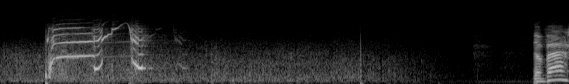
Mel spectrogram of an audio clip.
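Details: Namu, one of the first captured killer whales, gives harsh, harmonic distress cries sweeping sharply up and down, recorded by hydrophone while being towed toward Seattle in Puget Sound with other whales nearby; hissing underwater background.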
